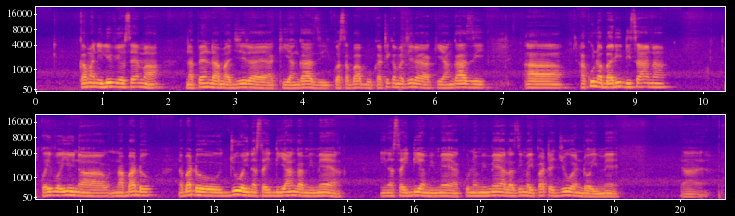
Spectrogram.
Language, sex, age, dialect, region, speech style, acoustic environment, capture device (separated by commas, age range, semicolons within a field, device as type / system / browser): Swahili, male, 25-34, Kenya - Kiambu, Kenya, happy, silence, desktop / Windows / Chrome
